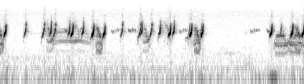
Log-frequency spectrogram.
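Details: Indian quail chattering: a steady stream of sharp high chirps over a faint lower churr, then a brief pause and a fresh burst of chirping.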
